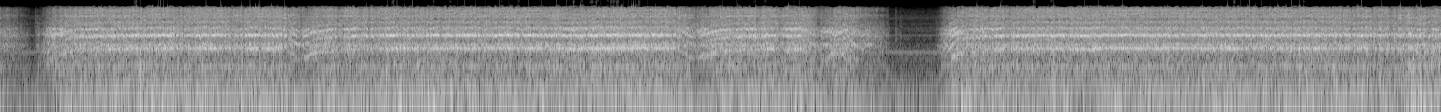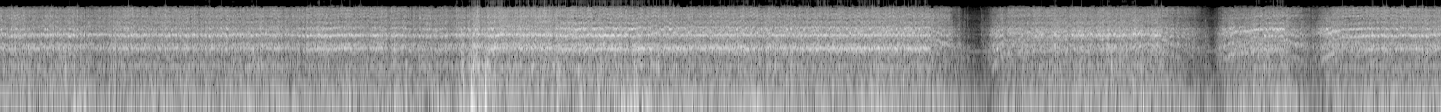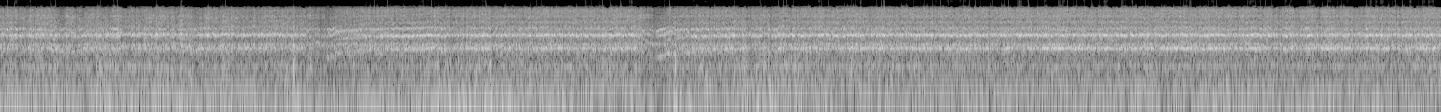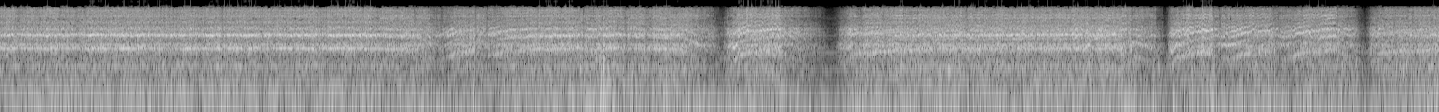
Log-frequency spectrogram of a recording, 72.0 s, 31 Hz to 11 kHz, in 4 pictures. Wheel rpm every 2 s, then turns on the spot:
120, 210, 220, 230, 180, 70, 190, 230, 230, 230, 230, 230, 230, 210, 180, 130, 140, 160, 220, 210, 210, 230, 200, 240, 240, 240, 230, 240, 230, 200, 210, 130, 140, 200, 100, 140.
70-72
